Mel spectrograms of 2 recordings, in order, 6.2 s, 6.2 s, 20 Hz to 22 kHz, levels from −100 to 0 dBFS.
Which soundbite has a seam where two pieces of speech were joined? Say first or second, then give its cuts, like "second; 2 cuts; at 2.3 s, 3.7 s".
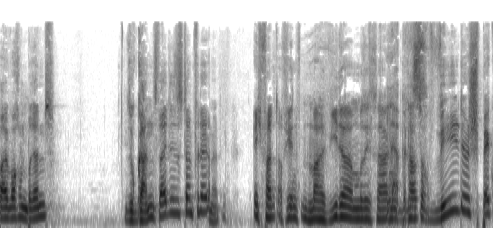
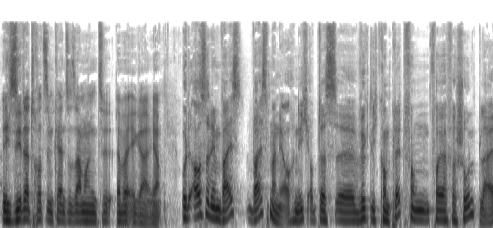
first; 2 cuts; at 2.6 s, 3.7 s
